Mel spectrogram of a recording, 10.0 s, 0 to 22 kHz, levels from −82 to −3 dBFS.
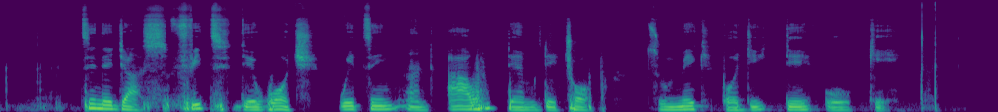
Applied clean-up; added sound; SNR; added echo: neural mask model Resemble Enhance denoiser.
